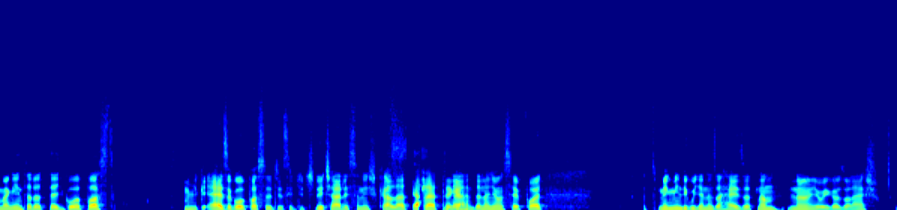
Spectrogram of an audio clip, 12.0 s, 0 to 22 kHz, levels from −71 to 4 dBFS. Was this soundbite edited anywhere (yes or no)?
no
